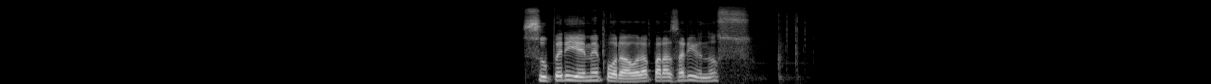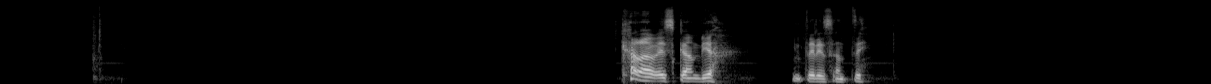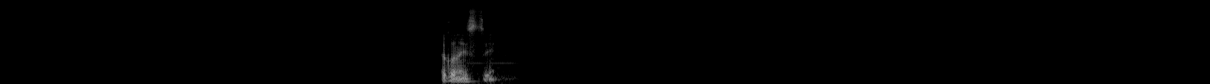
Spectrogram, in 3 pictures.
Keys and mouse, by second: 1.4-2.4 typing, 2.9 Return, 6.0 super+m, 7.8 Return, 8.0 Return, 8.1-8.8 typing, 12.2 Up, 13.0 Return, 21.4 super+Return, 24.7-25.9 typing, 28.2 shift+super+e, 32.1 shift+super+e.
